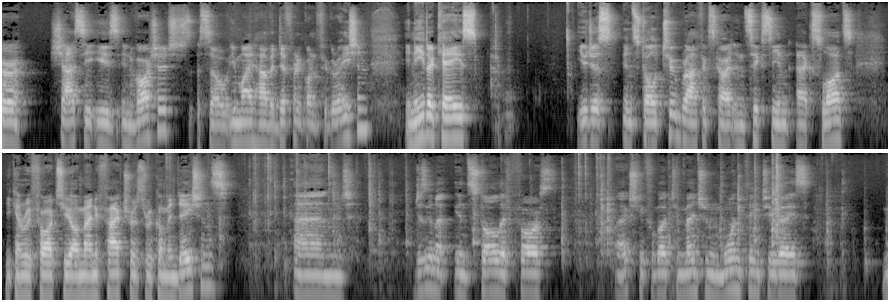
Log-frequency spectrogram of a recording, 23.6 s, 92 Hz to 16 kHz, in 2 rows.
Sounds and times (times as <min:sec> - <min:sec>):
Speech: 0:00.0 - 0:06.4, 0:07.6 - 0:14.9, 0:15.7 - 0:16.6, 0:17.3 - 0:19.3, 0:19.9 - 0:22.6
Inside, small room: 0:00.0 - 0:23.6.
